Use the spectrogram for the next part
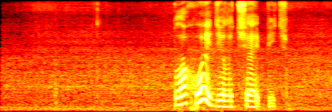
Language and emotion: Russian, sad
